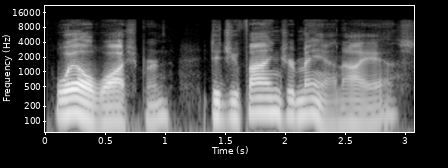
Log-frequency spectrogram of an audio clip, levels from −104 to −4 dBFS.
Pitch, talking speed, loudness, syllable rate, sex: 115 Hz, 175 wpm, -19 LUFS, 4.2 syllables/s, male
